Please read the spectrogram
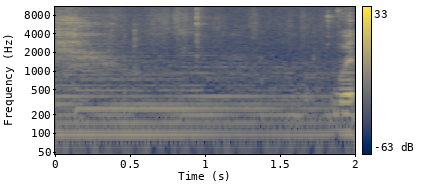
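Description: Background acoustic guitar music, a chord held and ringing.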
